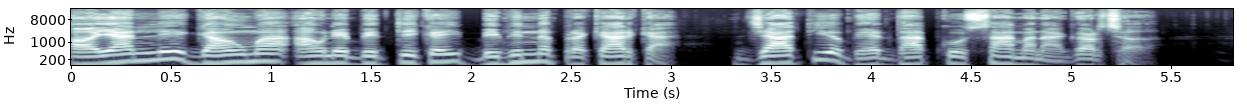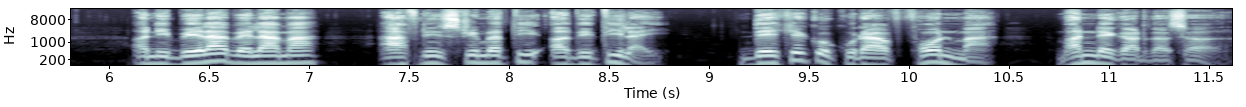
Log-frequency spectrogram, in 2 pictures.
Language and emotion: Nepali, neutral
